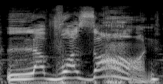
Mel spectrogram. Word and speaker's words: La Voisin: So she meets this person named La Voisin. It's the correct pronunciation.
